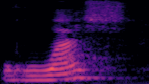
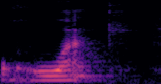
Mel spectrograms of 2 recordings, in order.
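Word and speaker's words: ruach: par esprit souffle vend certains prononce roche moi je préfère prononcer WAC et codesh ou à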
